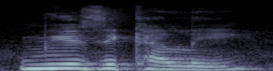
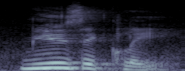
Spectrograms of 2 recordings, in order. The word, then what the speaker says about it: musically: with the letter A now the letter A can be silent especially in words that end in a LLY like these romantically musically logically so I'm not pronouncing romantically musically and logically cut the AR get rid of it romantically musically logically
